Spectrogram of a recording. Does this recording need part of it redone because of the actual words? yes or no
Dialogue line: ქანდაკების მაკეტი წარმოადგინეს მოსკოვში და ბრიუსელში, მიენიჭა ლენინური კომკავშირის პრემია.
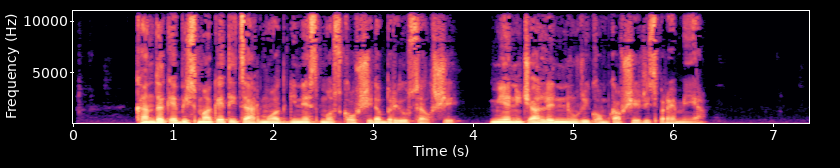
no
